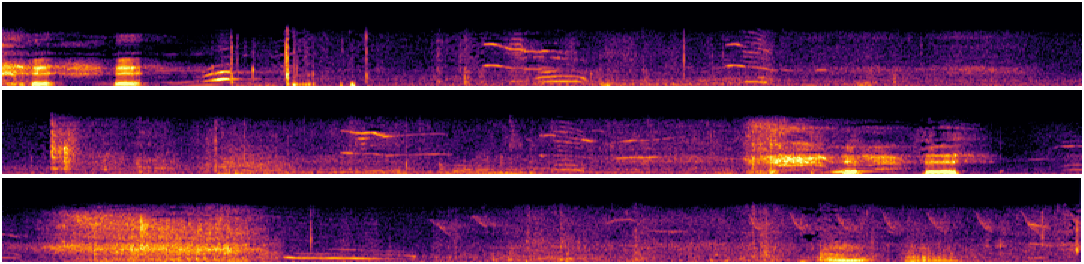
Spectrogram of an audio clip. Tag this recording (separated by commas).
Speech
